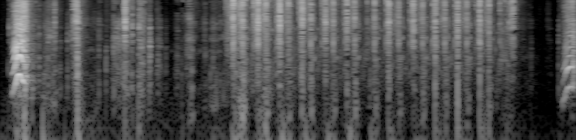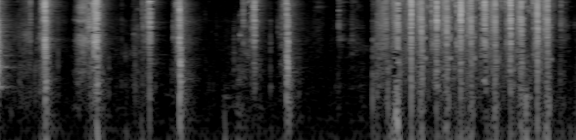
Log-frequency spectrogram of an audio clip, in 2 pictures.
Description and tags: Here are the sounds recorded from various objects.
bicyclePump, France, LaPoterie, Mysounds, Rennes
